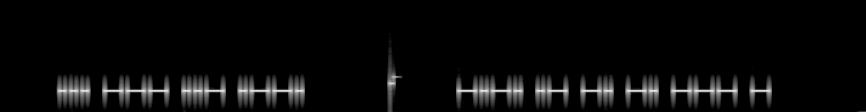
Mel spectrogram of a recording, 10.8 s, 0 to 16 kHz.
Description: Morse code, heard as a keyed tone, about 17 wpm, 700 Hz. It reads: SOUP CANNOT
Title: Sentences from Top 1000 Words - Review Part 6 - New Word Drill - 17wpm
